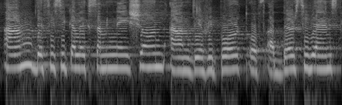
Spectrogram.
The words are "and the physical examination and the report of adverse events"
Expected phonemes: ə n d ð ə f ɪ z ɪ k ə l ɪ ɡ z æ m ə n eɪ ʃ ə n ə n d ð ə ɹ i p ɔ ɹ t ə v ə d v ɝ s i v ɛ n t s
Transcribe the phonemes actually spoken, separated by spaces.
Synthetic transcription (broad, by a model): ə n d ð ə f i s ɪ k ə l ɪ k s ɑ m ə n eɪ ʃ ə n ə n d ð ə ɹ i p ɔ ɹ t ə f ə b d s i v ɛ n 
